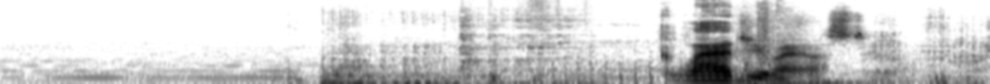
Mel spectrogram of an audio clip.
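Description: A creature's roar, dragon or lion, bursts out loud and close with a rising snarl after quieter background rumble, with people talking briefly beforehand.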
